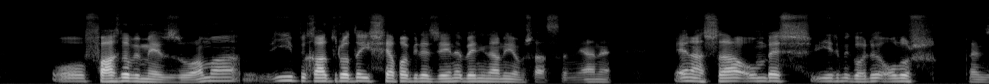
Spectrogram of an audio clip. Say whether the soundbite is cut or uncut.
uncut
